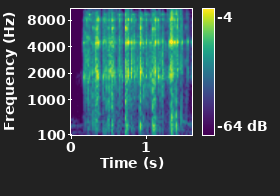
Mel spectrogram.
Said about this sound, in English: Take this demonstration of Pai Gao, a common table card game. Shoot the dice, please.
